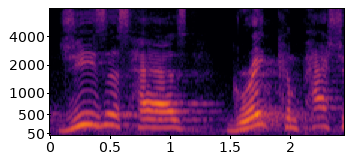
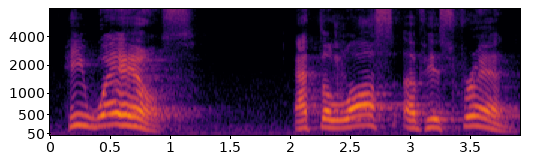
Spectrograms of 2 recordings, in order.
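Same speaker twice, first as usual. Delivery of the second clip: impassioned preaching; 4 semitones higher, 7 dB louder, slower than usual. Acted. Preacher stresses Jesus' grief.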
